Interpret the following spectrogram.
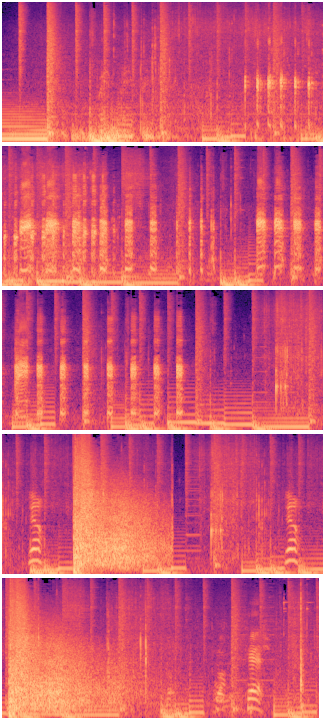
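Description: Duck quacks in quick repeated runs, then two shotgun shots about three seconds apart, each with a short echoing tail.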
